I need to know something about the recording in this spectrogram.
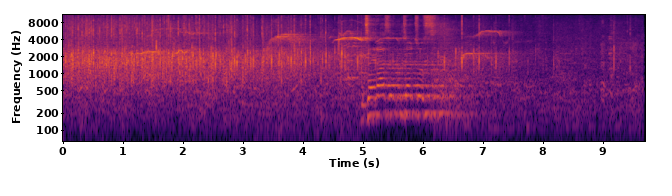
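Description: An audience claps and cheers loudly, then the applause slowly fades.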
